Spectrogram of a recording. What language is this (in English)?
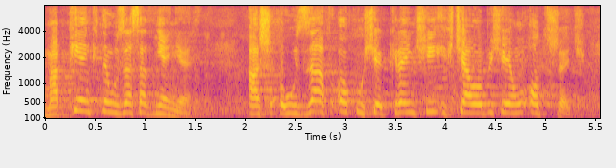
Polish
